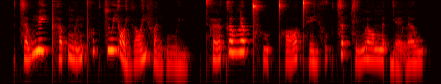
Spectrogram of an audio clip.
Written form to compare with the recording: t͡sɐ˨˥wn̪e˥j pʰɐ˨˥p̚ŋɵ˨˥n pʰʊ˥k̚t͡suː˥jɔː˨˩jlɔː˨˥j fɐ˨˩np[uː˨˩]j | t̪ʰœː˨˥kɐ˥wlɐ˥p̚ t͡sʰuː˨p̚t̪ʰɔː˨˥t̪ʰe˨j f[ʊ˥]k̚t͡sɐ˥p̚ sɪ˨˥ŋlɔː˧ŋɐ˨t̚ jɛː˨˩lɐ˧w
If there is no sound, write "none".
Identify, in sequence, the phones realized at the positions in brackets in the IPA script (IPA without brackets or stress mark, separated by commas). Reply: uː˨˩, ʊ˧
